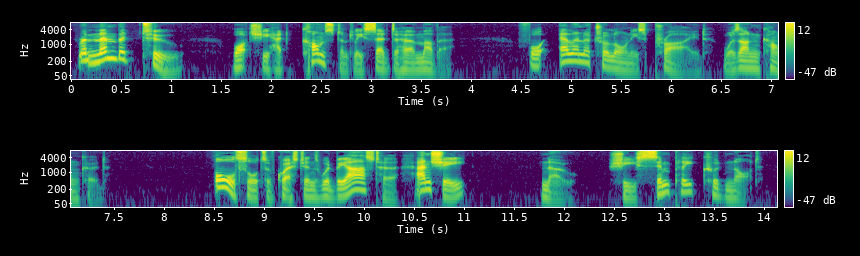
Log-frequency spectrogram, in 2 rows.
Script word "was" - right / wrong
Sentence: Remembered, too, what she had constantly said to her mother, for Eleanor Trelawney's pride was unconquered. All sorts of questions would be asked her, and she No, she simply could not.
right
